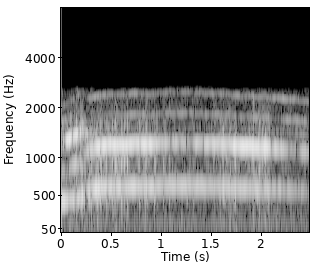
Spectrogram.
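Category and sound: sound effect, wolf howl sound effect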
